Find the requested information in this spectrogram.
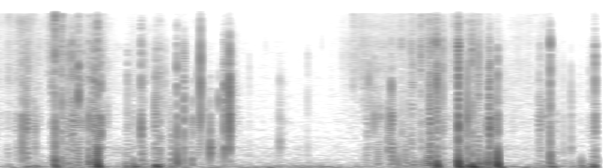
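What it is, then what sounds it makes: Plastic-wrapped paper packet. A small white plastic-wrapped paper packet is held in both hands while long nails grip and scratch it. Dense crinkling and crackling scratches come in quick bursts, with sharp bright clicks. The activity quiets briefly midway before building again.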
